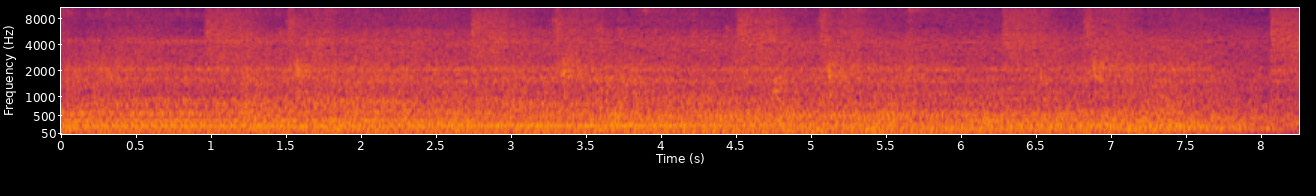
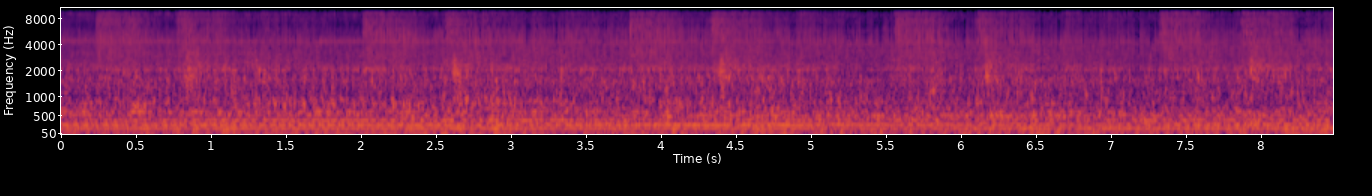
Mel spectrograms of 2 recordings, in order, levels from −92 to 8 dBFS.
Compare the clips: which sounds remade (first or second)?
second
